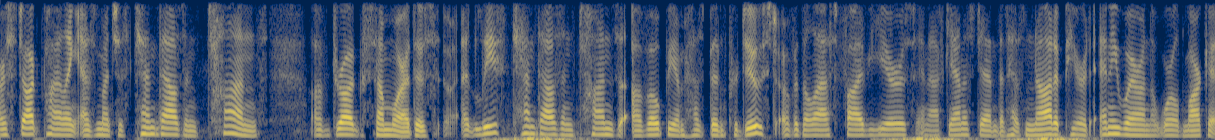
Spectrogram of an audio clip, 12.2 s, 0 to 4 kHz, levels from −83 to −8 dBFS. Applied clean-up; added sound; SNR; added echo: none; Bird; 7 dB; none.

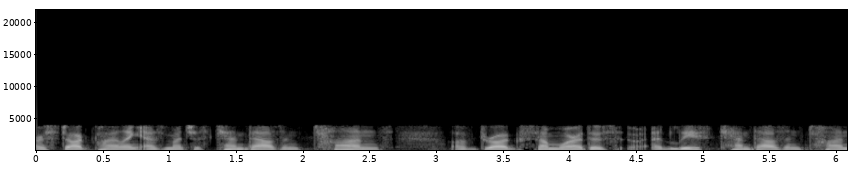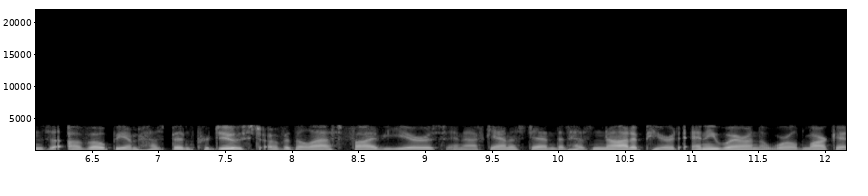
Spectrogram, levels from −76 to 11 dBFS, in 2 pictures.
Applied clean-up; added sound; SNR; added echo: none; none; none; none.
